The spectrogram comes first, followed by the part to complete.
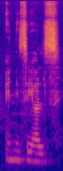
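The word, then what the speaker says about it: initials: तो किसी शब्द में टी के बाद आई ए, आई ई, आई ओ आदि का वर्ण दे रखे हो तो टी की ध्वनि स हो जाती है।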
